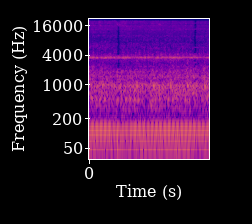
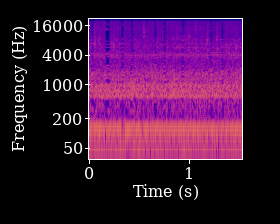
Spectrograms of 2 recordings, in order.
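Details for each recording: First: BMW 116/316 engine at idle, before repair: steady high-pitched belt-like whistle over smooth idle, stopping when the oil dipstick is pulled; not the belt but a faulty PCV valve diaphragm in the valve cover. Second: BMW 116/316 engine at idle after the repair: steady, even idle with smooth low hum, the belt-like whistle gone; engine healthy after repair.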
